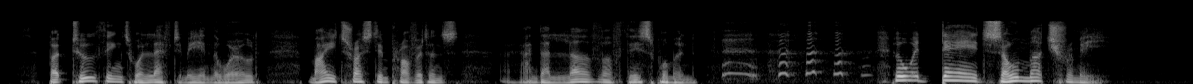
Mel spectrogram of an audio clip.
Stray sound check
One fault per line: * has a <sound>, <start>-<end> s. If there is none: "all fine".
* has a laugh, 7.2-8.8 s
